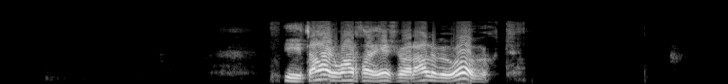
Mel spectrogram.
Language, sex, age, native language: Icelandic, male, 70-79, Icelandic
